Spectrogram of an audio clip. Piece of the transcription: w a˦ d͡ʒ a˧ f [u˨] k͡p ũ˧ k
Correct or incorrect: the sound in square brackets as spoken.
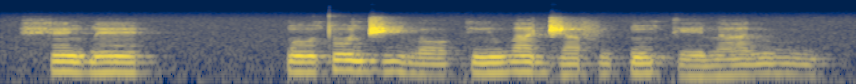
correct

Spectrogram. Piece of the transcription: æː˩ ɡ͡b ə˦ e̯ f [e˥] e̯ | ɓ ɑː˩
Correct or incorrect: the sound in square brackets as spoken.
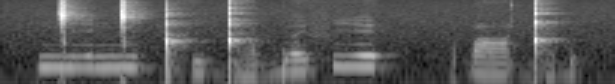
incorrect: i˥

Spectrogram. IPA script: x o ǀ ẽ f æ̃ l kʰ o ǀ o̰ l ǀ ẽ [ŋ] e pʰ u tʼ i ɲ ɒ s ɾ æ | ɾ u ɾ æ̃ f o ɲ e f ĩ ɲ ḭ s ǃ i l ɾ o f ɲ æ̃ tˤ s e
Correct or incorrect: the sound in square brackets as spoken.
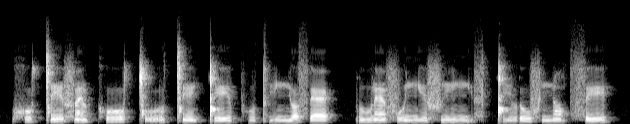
incorrect: ǃ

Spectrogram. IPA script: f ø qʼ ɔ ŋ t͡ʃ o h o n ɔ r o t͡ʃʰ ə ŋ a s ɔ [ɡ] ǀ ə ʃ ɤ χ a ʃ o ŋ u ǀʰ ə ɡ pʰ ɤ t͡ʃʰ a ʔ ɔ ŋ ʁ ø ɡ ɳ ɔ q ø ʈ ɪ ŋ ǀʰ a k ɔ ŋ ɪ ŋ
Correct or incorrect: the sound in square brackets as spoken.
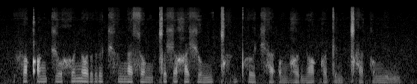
incorrect: ŋ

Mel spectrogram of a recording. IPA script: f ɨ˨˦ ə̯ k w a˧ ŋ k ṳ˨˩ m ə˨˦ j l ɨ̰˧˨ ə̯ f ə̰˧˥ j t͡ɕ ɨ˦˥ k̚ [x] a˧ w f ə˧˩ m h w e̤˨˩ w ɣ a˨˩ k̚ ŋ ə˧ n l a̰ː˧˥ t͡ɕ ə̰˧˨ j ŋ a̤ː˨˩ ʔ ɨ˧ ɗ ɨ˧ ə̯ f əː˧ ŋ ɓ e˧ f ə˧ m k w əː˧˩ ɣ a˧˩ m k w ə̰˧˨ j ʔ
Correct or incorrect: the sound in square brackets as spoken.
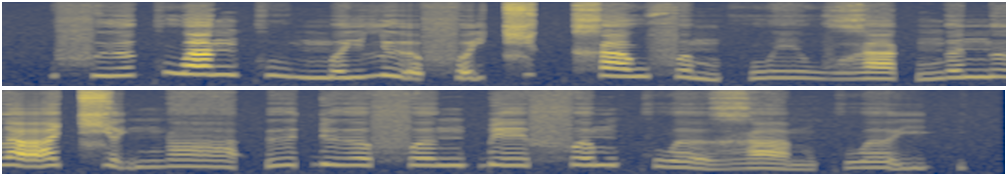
correct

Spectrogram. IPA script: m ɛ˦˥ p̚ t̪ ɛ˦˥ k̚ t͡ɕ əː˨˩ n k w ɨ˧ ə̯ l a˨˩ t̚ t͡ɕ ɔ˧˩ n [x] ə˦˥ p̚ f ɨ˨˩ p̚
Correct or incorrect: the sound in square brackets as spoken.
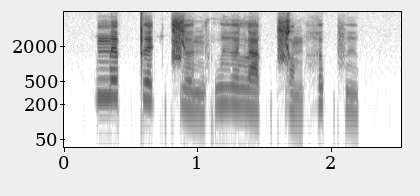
incorrect: h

